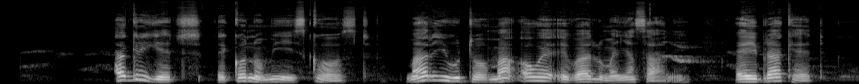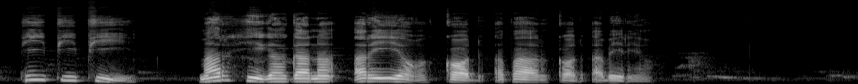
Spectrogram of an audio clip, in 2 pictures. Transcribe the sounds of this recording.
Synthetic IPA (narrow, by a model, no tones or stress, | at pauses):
aɡɾiɡetekonomiskost | marjutomaʔɔwɛʔevalumaɲasanɪ̰ | eɪbɾakɛt | pipipʰi | marhɪɡaɡanaːɾɪjɔkɔda̰parkɔda̰bɪɾɪ̰ɔ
